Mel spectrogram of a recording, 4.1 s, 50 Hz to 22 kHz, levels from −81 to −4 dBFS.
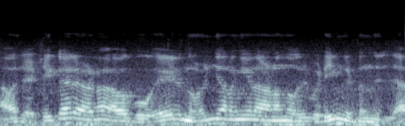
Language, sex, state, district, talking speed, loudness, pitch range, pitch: Malayalam, male, Kerala, Kasaragod, 120 wpm, -14 LUFS, 105-135 Hz, 115 Hz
